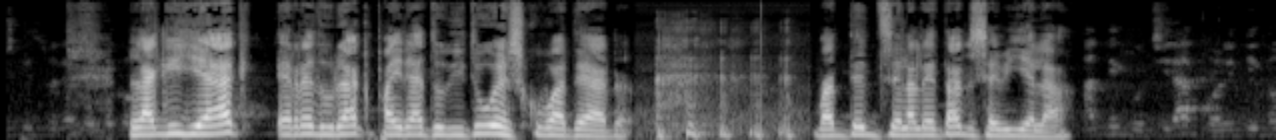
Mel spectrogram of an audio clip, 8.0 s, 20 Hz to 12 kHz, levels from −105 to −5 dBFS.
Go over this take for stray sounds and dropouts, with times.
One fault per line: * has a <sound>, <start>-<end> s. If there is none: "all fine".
* has a laugh, 4.1-5.0 s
